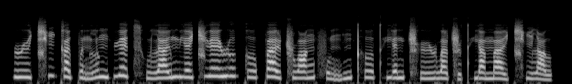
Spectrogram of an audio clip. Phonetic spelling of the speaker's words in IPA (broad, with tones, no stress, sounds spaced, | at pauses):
ɻ ɻ̩˧˥ t͡ɕʰ i˥ k a˨ ɪ̯ p ə̰˨˩ n l ʊ˥˧ ŋ p ɥ ɛ˥˩ t͡sʰ u˩ l a˧˥ ɪ̯ m j ɛ˧˥ t͡ɕ ɥ ɛ˥ ɻ ɤ˥ k ɤ˧˥ p a˥˩ ɪ̯ ʈ͡ʂ w ɑ˧˥ ŋ f ɤ̰˨˩ ŋ i˥ ŋ t̪ʰ ɤ˥ t̪ʰ j ɛ˥ n ʈ͡ʂʰ ɻ̩˧˥ ɻ w ä˥˩ ʈ͡ʂ ɻ̩˩ t̪ʰ j ä˥˧ m a˥˩ ɪ̯ t͡ɕʰ i˥ l ɑ˨ ʊ̯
